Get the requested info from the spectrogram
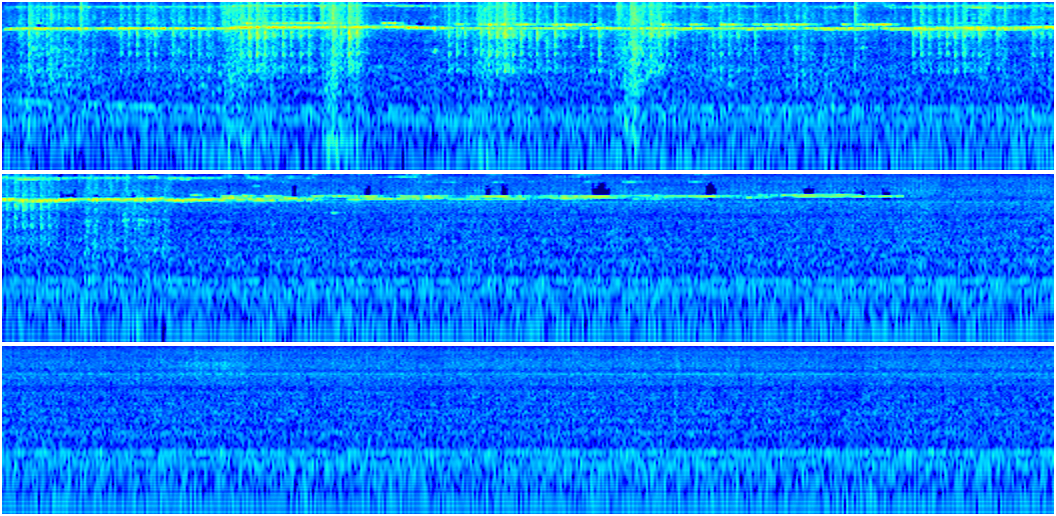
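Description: Inside an MBTA RTS transit bus: the engine note drops in the first second or so, then holds a steady drone. Over it a thin high-pitched squeal runs for roughly the first twenty seconds, with a few rattles and knocks of the body in the first several seconds.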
